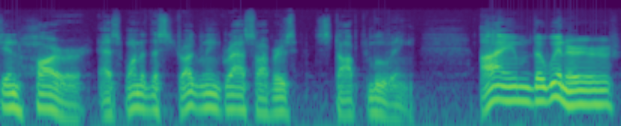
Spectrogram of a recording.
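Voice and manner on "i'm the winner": gloating, slow and higher; chortling. A narrator's reading. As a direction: savor the win with a chuckle. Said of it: "the redhead chortled".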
